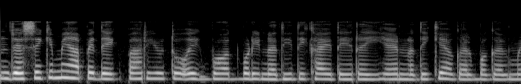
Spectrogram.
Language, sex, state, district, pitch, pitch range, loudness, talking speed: Hindi, female, Uttar Pradesh, Jyotiba Phule Nagar, 250 Hz, 240-265 Hz, -20 LUFS, 265 wpm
